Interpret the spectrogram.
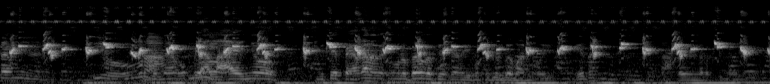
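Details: Caged trucuk (Yellow-vented Bulbul) at home on a hanging pole, keeping up a long 'konslet kemedol' song: close to thirty quick chirped notes over eight seconds, with lower overlapping voices near the start and a thin high whine.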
